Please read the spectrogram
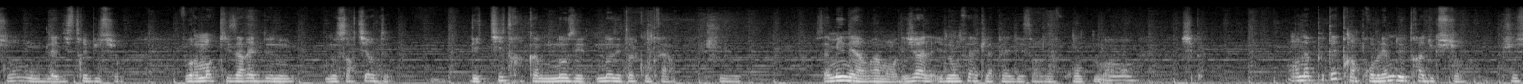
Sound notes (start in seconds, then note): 11.0 in french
